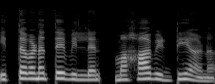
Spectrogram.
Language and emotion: Malayalam, neutral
